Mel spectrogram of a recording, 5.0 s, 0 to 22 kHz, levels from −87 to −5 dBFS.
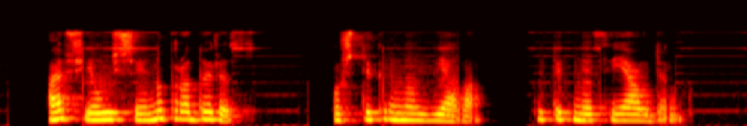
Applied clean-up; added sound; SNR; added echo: neural separator model SepFormer DNS4.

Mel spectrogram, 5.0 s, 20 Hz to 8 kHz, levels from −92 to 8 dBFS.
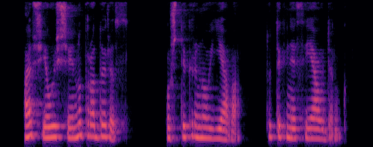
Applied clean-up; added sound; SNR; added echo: none; none; none; none.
